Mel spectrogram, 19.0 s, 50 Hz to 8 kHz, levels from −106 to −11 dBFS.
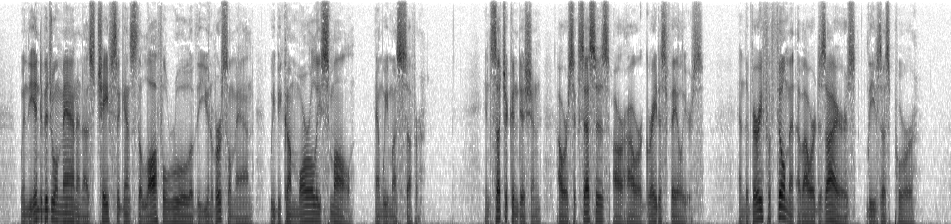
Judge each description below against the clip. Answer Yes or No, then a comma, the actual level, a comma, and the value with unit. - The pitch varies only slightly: No, average, 3.9 semitones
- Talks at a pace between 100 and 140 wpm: Yes, slow, 135 wpm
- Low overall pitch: Yes, very low, 85 Hz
